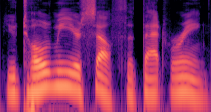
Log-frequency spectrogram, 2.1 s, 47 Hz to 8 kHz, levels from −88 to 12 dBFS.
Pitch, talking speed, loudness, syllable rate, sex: 115 Hz, 200 wpm, -16 LUFS, 4.0 syllables/s, male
